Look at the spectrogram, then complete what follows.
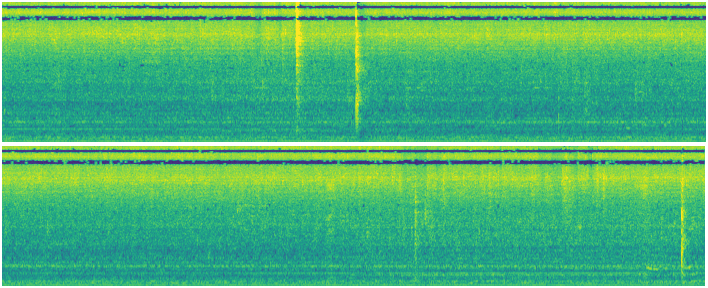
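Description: A long sushi knife slicing through a plastic-wrapped sushi roll, knocking sharply on a plastic cutting board three times: twice about six and seven seconds in and once near the end. A steady low hum like a fan runs underneath.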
